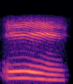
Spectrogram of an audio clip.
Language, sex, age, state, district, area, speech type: Nepali, female, 45-60, West Bengal, Jalpaiguri, rural, conversation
